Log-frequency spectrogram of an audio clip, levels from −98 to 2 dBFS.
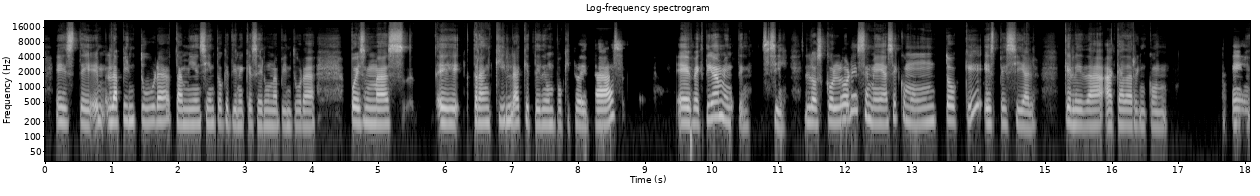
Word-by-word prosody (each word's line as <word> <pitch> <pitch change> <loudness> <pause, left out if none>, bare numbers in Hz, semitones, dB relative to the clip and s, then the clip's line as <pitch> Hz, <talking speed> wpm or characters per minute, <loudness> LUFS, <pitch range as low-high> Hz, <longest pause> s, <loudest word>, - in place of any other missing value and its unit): este, 190 -2 +1
em, 210 - -4
la 200 0 +5
pintura 205 -1 -3
también 180 0 -2
siento 185 -1 0
que 195 0 -8
tiene 175 -1 -7
que - - -8
ser 170 -1 -1
una 170 -1 -5
pintura, 165 -1 -4 0.5
pues, 195 -1 +3
más, 185 - +7 0.5
eh, 185 -1 +2 0.2
tranquila, 195 +1 -1
que 200 0 -7
te 180 -1 -6
dé 180 - -5
un 180 0 -5
poquito 175 0 -10
de 165 -2 -2
taz 175 +9 +4 0.8
efectivamente, 195 +1 +2
sí, 165 -5 +2 0.2
los 190 -1 0
colores 220 - 0
se 250 - +3
me 185 -3 0
hace 195 +5 +2
como 190 -5 -6
un 205 +1 -7
toque 210 - -3
especial 175 -3 0 0.4
que 195 - 0
le 175 -1 -3
da 170 +1 +1
a 175 - +3
cada 175 -1 -2
rincón, 165 -1 -11 1.0
eh 185 +1 +1
185 Hz, 135 wpm, -26 LUFS, 175-200 Hz, 1.0 s, más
